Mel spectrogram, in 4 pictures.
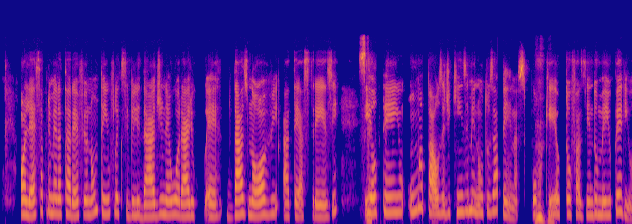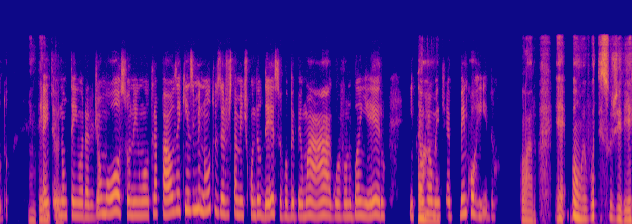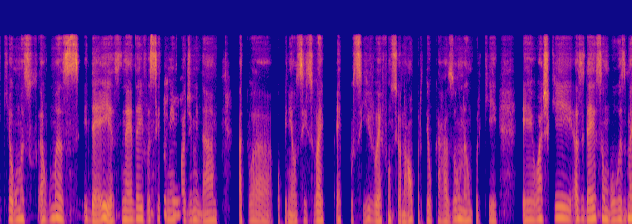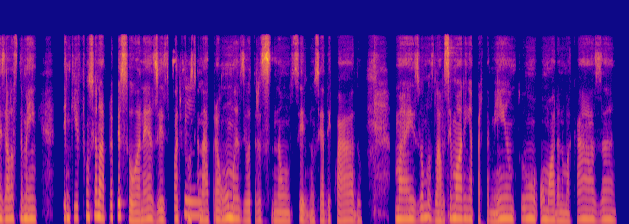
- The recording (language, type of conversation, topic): Portuguese, advice, Por que eu sempre adio começar a praticar atividade física?
- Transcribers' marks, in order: tapping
